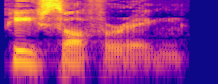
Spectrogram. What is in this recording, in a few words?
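"peace offering", British English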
